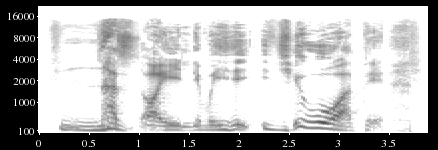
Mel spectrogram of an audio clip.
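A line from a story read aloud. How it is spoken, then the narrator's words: Harsh rasping whisper. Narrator (Russian): В его резком хрипящем шепоте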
